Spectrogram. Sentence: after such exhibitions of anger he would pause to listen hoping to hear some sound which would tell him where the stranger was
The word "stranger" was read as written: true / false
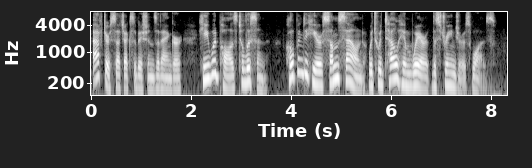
false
